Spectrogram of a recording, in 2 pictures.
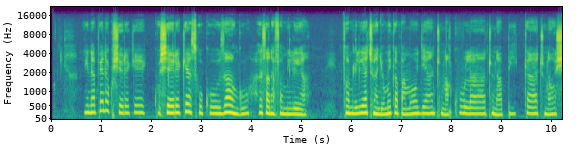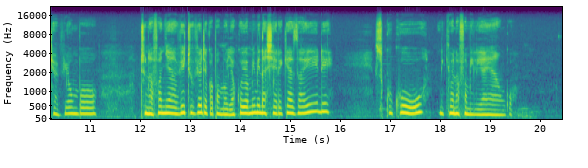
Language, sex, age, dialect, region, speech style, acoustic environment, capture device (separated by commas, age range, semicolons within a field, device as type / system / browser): Swahili, female, 25-34, Tanzania - Dar es Salaam, Tanzania, happy, people talking; nature, desktop / Windows / Chrome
